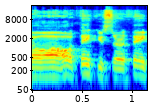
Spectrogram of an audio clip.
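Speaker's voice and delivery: put-on proper voice, polite, respectful, deferential. Acting out being stopped by police: put-on proper voice. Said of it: "use my proper voice".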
